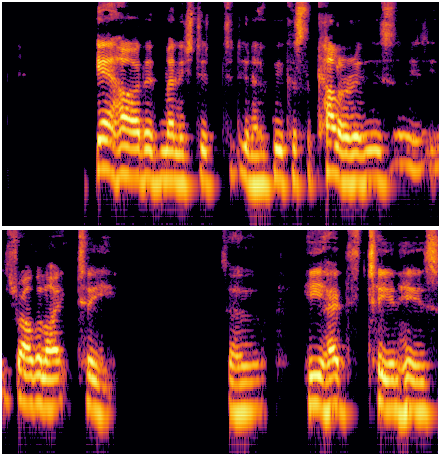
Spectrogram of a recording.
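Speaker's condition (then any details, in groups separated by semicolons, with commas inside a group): Parkinson's disease; exercise training with physiotherapist after moving back to UK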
